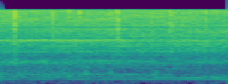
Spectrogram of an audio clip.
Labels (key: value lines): label: anthrophony, boat engine
recorder: HydroMoth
